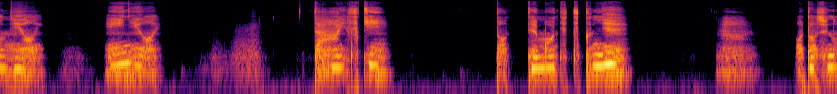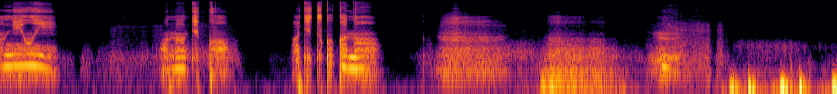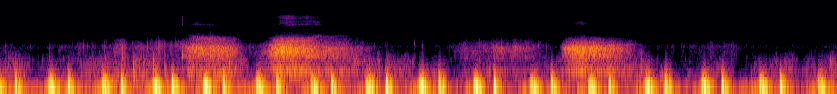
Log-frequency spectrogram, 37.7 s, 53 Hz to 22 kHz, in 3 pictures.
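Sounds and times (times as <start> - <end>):
speech: 0.2 - 0.7, 1.6 - 2.4, 5.0 - 5.9, 7.4 - 9.5, 10.8 - 11.2, 12.0 - 13.5, 15.0 - 16.1, 17.0 - 18.3
soft breathing and sighing: 19.0 - 37.6
human heartbeat: 23.4 - 37.6.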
